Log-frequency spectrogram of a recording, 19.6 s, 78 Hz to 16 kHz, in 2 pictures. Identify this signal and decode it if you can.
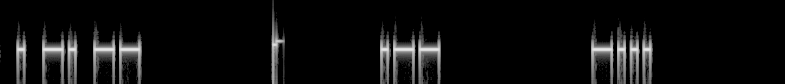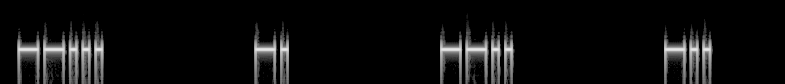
Morse code, heard as a keyed tone, about 15 wpm, spaced as for 5 wpm, 700 Hz. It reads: ENM WB7NZD
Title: USA Call Signs - 6 Characters - 8x Character Spacing - 15wpm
